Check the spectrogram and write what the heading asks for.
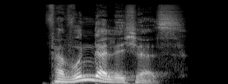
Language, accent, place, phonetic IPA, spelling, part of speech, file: German, Germany, Berlin, [fɛɐ̯ˈvʊndɐlɪçəs], verwunderliches, adjective, De-verwunderliches.ogg
- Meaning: strong/mixed nominative/accusative neuter singular of verwunderlich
